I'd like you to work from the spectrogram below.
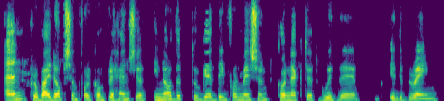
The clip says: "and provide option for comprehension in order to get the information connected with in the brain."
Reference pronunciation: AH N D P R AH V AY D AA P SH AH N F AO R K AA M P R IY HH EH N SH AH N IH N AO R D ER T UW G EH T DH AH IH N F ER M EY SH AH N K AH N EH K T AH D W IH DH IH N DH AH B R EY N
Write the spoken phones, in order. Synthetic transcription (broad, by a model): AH N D P R AH V AY D AA P SH AH N F AO R K AA M P R IY HH EH N SH AH N IH N AO R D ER T UW G EH T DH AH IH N F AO M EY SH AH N K AH N EH K T AH D W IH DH IH N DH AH B R EY N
